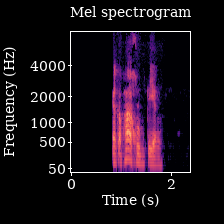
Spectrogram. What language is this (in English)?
Thai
